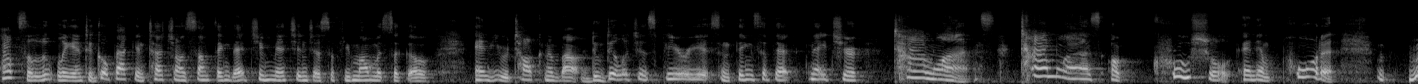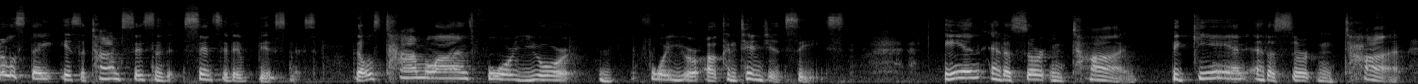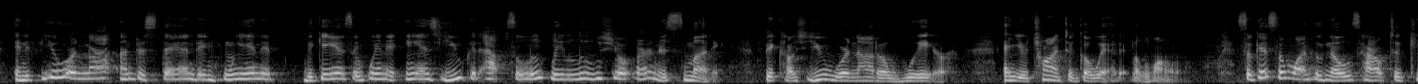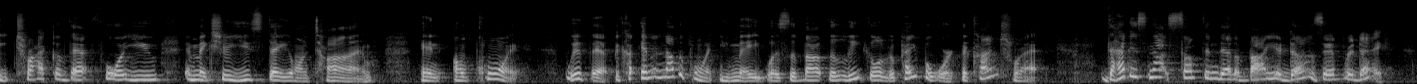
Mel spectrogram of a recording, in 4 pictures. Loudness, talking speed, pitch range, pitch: -24 LUFS, 150 wpm, 185-255 Hz, 220 Hz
